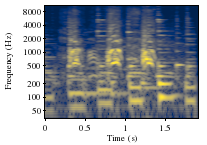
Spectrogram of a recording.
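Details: Dog; bark; asking for the ball someone is holding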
